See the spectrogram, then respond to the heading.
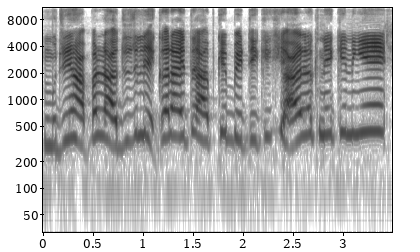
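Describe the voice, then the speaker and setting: A woman's voice: very high-pitched, a little fast, vocal fry, sharp tone, dry recording, full character voice. A woman voicing a frightened young female caretaker in a doll story, anxiously pleading to be believed.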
